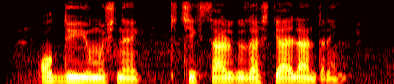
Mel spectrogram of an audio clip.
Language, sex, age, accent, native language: Uzbek, male, 18-24, Toshkent shahri, Uzbek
